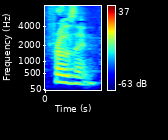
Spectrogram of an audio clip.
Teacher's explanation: Again, it's being a lazy or schwa'd vowel. And so that first syllable, fro, is stressed.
